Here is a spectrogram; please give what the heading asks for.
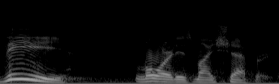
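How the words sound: The stress falls on the word "the". He is the one and only true God. "let me emphasize it that way, like this. ... The"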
